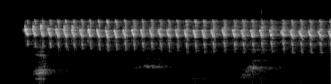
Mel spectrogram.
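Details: >Mountain tailorbird (cililin) song from a training recording used to teach caged birds to sing: one long, fast, high trill of sharp repeated notes, about nine per second, running steadily to the end with no pause.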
